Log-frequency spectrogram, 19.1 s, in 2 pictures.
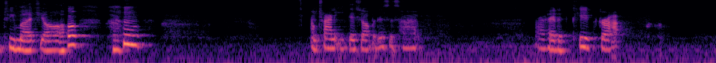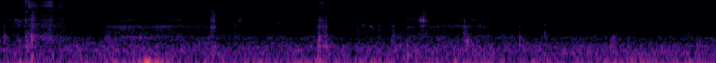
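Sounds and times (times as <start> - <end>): person chewing food: 8.6 - 19.0.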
